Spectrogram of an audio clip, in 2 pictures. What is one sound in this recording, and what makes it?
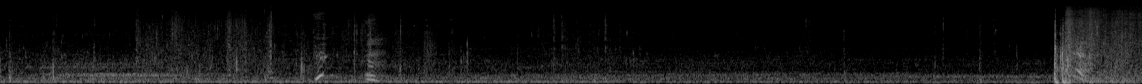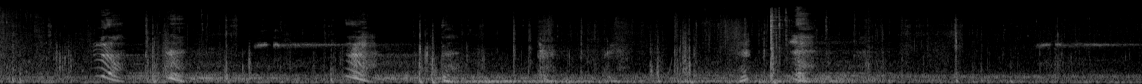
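Footsteps scrape and shuffle over rock and brush.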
